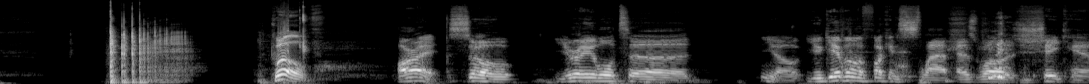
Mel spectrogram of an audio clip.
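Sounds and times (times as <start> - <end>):
dice rolling on a hard table: 1.1 - 2.0
speech: 2.8 - 3.2, 4.0 - 7.0, 7.6 - 10.8.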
